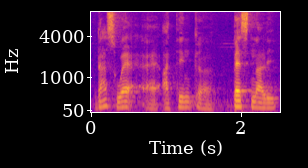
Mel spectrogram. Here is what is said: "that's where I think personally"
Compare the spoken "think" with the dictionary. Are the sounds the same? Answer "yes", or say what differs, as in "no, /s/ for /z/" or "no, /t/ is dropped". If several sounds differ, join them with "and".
no, /t/ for /θ/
